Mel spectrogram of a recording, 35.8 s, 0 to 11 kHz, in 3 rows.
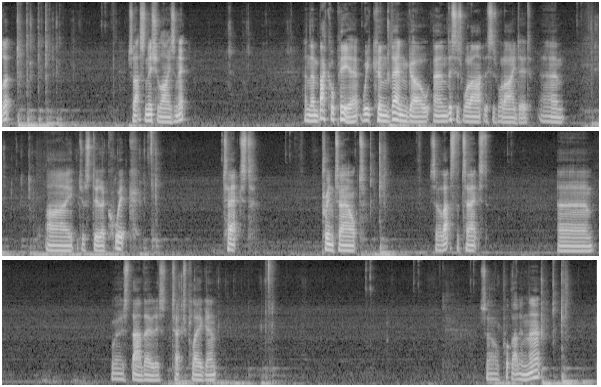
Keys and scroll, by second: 12.9 shift+Down, 13.2 shift+Down, 13.9 shift+Down, 28.2 shift+Down, 28.7 shift+Down.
